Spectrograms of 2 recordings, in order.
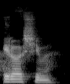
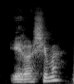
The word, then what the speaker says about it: Hiroshima: I pronounced them correctly, by the way. Not Hiroshima. Hiroshima. – Oh, okay. You know what I'm saying? Do that again. – Hiroshima.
